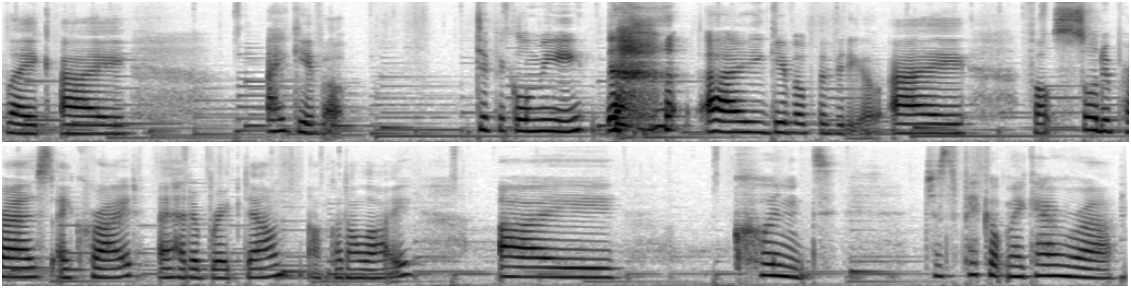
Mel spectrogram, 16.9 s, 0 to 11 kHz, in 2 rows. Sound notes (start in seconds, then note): 4.6 nervous and annoyed laugh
